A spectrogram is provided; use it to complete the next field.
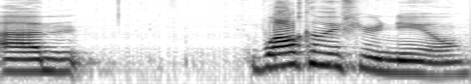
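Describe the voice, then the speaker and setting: Using a normal speaking voice, a woman talks at a fairly slow pace with lively intonation. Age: 60s. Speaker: recovering alcoholic speaker. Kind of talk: testimony.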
